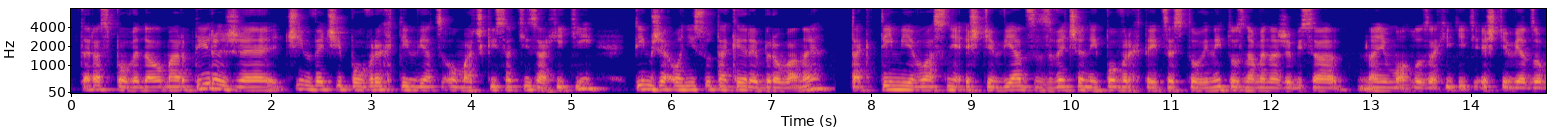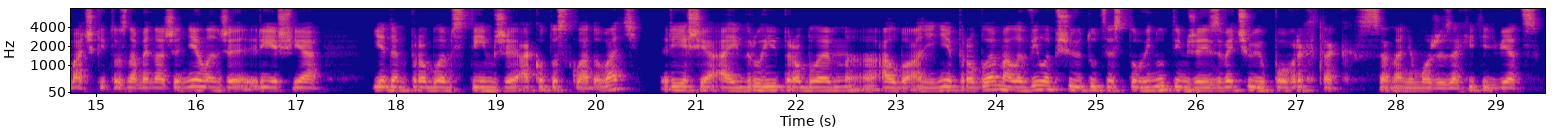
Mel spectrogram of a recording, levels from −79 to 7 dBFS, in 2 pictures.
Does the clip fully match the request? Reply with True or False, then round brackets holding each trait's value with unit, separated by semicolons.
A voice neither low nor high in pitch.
False (120 Hz)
